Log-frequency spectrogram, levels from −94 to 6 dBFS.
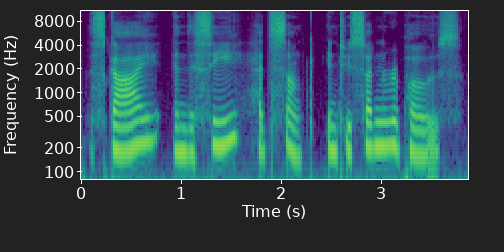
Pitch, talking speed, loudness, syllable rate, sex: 205 Hz, 155 wpm, -19 LUFS, 4.1 syllables/s, female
